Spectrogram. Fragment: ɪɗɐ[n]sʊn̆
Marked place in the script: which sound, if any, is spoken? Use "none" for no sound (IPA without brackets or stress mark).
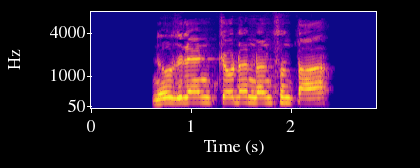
n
